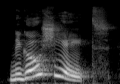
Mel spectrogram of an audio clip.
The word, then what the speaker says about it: negotiate: So negotiate ends in a T sound, not in an E sound.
